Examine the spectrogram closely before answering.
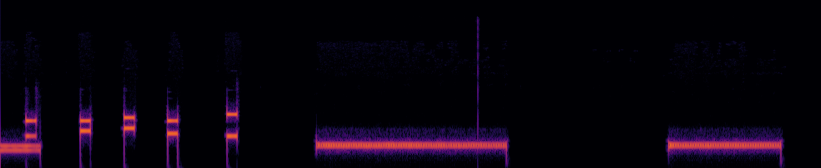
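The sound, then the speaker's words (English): A telephone number is dialed: five short keypad beeps in quick succession, then two long steady tones separated by a pause, all clean with no other sound. “I'm ready to dial Teddy's number.”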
